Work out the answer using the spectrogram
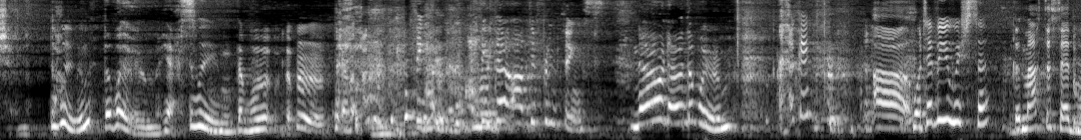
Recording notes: Be Our Guest LIVE at UKGE. A special live recording from UK Games Expo.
